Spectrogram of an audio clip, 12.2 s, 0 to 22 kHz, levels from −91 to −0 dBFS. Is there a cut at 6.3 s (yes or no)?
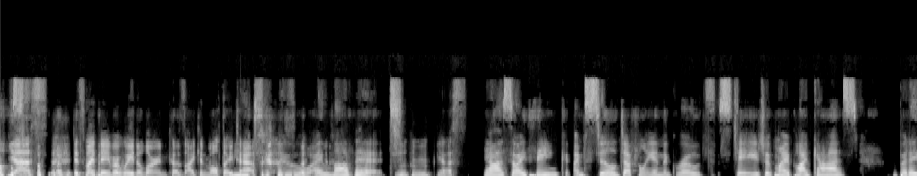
yes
